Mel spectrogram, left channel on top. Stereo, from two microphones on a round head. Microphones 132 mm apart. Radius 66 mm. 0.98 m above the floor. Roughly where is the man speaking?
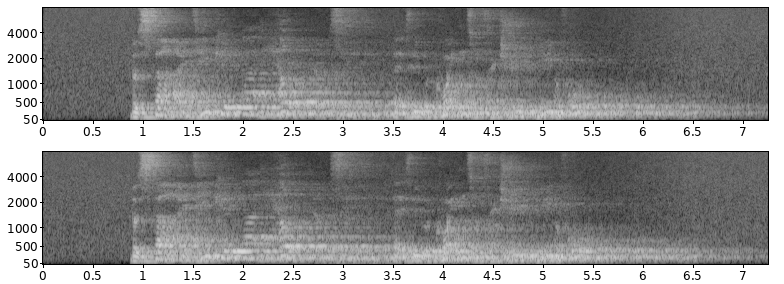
Centre.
